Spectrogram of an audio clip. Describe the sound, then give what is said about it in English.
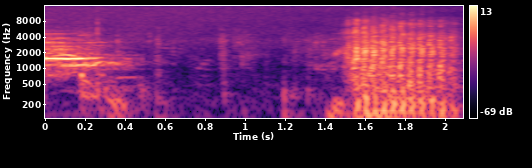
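Wild horses rounded up during a drought whinny at a corral. A high, clear neigh opens, then comes a stretch of snorting and shuffling hoof clip-clops, and the sound ends in a loud, rough burst. “The wild horses rounded up today are faring better than that, but not by much.”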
